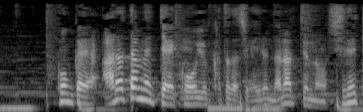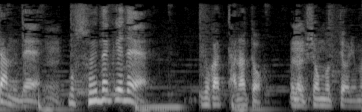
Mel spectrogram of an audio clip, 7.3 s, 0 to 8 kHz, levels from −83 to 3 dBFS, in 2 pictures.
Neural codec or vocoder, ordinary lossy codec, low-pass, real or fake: none; MP3, 32 kbps; 7.2 kHz; real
